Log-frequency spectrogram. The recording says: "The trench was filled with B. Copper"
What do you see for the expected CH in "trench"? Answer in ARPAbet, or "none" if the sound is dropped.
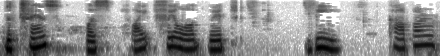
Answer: S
